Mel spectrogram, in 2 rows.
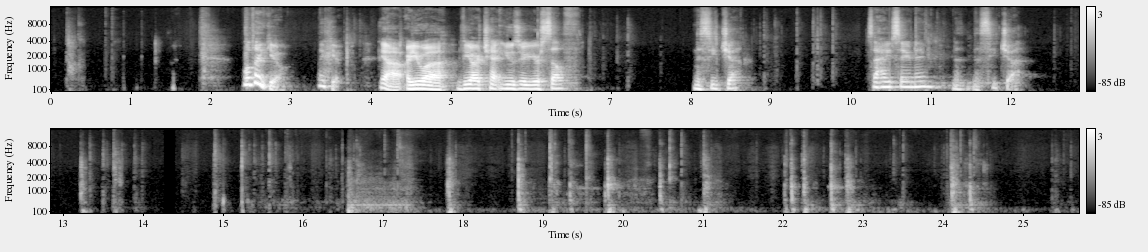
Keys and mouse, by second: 3.1 click, 3.5 ctrl+Tab, 6.8 r, 8.7 ctrl+r, 10.1-25.7 drag, 10.8 ctrl+z, 16.3 ctrl+r, 25.1 i.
